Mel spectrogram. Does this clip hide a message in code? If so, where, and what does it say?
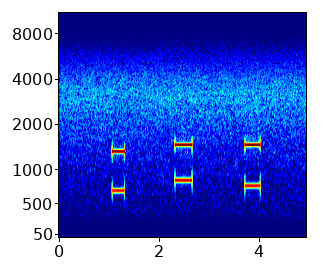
Yes: DTMF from 1.1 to 4.0 s, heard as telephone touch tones, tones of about 280 ms. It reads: 2 9 6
